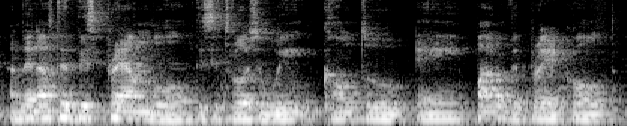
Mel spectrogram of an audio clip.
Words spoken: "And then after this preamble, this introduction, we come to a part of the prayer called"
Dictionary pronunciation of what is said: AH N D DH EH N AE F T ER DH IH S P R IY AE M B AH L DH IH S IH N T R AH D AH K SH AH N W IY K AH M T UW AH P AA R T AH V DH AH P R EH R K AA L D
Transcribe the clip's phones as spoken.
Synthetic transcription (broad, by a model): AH N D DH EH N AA F T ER DH IH S P R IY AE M B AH L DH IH S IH T AH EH SH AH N W IY K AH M T UW AH P AA R T AH V DH AH P R EH R K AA L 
